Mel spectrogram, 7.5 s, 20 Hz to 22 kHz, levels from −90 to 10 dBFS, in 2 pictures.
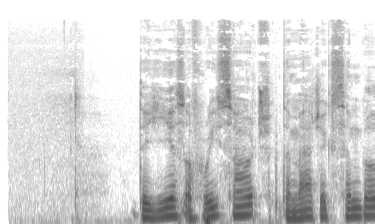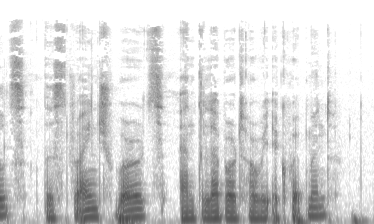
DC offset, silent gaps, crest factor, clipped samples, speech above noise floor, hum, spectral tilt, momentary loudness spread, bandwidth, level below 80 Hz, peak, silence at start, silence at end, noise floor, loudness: under 0.1%; none; 18 dB; under 0.1%; 29 dB; none; -6 dB/octave; 10 LU; 16 kHz; -42 dBFS; -10 dBFS; 0.7 s; 0.1 s; -57 dBFS; -29 LUFS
